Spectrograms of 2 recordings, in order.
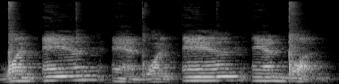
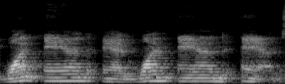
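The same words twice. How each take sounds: First: Counted with each and punched; strong ands. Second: Slow counting with ands stressed; syncopated count, and stressed; counting the rhythm. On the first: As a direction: hit every and hard in the count. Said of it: "you're gonna make those ands nice and strong". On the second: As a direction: count it out, leaning on each and. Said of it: "make those ands nice and strong". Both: Shown as a demonstration.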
